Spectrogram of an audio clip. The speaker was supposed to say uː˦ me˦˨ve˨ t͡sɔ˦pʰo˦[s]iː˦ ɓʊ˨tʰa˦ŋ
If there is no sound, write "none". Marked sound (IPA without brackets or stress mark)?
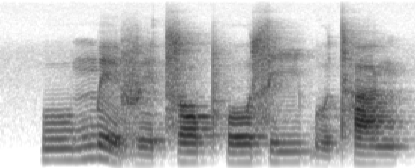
s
